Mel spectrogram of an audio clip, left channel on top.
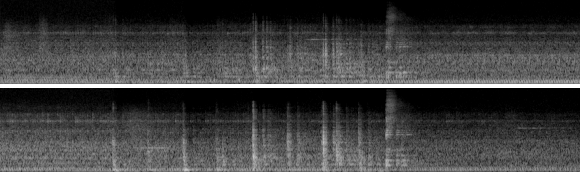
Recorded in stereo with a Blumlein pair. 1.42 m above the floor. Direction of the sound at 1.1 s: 55° right.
